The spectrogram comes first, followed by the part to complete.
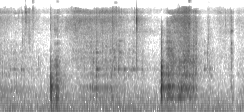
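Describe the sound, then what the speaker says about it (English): Chopped onion and garlic thrown into a crockpot over a salted chuck roast: two brief clattering thumps about a second apart, close and fairly quiet, in an otherwise still kitchen. "I'm going to throw in all of my chopped onion and garlic."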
